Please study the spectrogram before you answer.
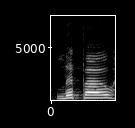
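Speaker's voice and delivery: "lipo" said as a variant, set apart and stressed; alternate pronunciation. Shown as a demonstration. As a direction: try another way of saying "lipo". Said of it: "however you wanna pronounce it".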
